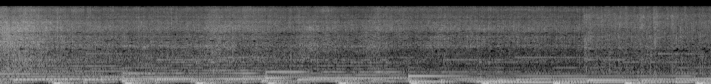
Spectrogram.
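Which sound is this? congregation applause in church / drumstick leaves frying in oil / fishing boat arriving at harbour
drumstick leaves frying in oil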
